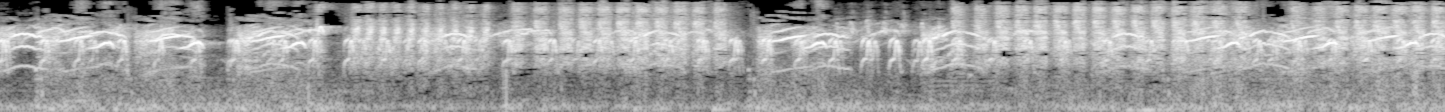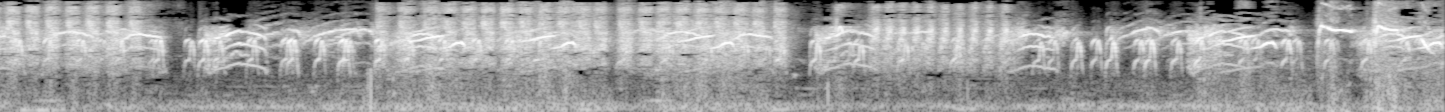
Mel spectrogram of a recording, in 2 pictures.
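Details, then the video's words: Cinereous tit lure recording for bird trapping, a busy, noisy chorus: dense overlapping high chirps and curved downslurred notes from many birds, with short pauses near one, four and eight seconds. "Suara pikat burung gelatik batu ribut"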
